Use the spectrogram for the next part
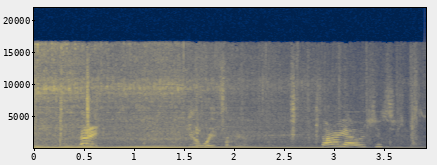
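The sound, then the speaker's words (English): A car engine roars in the street, its pitch sliding lower as it nears and slows, while a few short, sharp voices cry out over it as a woman grabs a boy out of its path. “The boy's basketball rolls in the street and she grabs the boy before a car hits him.”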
